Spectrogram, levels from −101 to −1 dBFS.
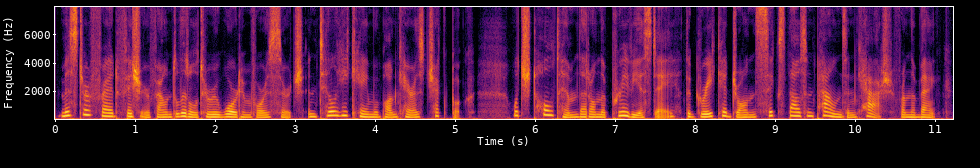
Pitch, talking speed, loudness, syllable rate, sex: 205 Hz, 205 wpm, -18 LUFS, 4.6 syllables/s, female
